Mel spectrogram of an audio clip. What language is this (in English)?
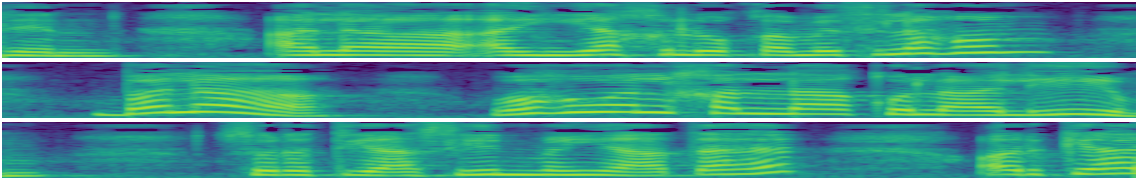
Urdu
